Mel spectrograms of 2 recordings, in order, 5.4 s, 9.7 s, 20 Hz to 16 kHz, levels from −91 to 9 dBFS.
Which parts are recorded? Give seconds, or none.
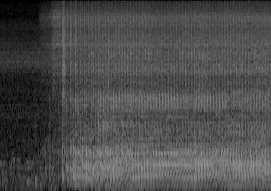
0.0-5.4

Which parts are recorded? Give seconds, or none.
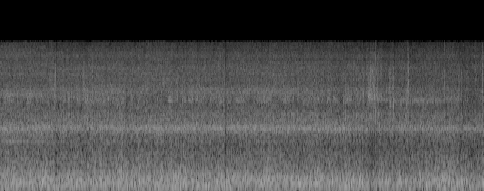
0.0-3.4; 4.1-6.0; 8.8-9.7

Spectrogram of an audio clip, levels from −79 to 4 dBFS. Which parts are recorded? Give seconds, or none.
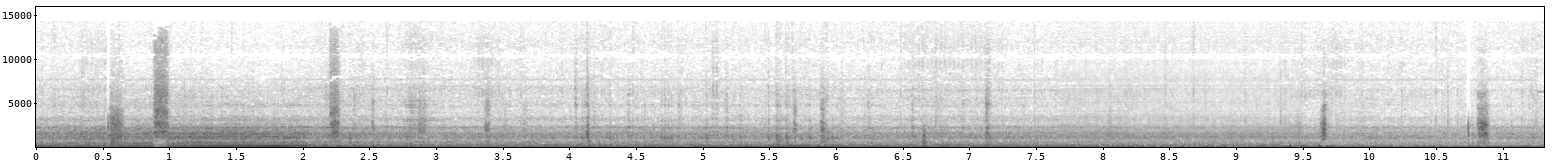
0.0-7.7; 9.5-11.3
